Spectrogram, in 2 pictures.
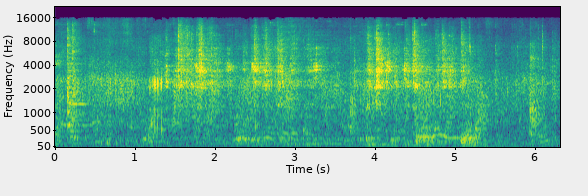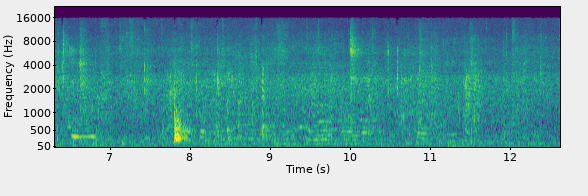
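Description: People talk quietly in the distance.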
